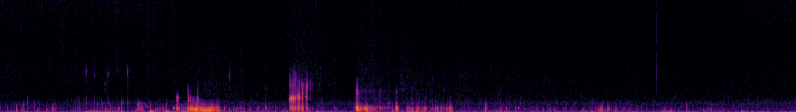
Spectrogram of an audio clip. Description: Listen to these real hungry stomach growls as my belly lets everyone know it's craving a delicious slice of pizza.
